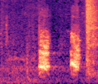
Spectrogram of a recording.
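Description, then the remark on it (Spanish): A dog barks three times in quick succession, sharp mid-pitched woofs rising out of a quiet background, moderately loud, with no one talking. “Y también mata al perro.”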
